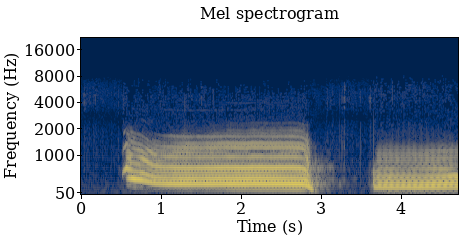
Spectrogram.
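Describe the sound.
A voice imitates a foghorn with two long, low, droning blasts, the first holding steady for over two seconds before dropping off, then a brief pause and a second blast.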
